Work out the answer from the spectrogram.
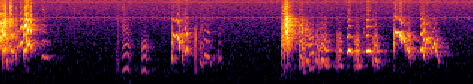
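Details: Budgerigars giving short bursts of warbling chatter and squeaky notes, broken by pauses, with a bright harsh burst near the middle and a faint steady high whine throughout.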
